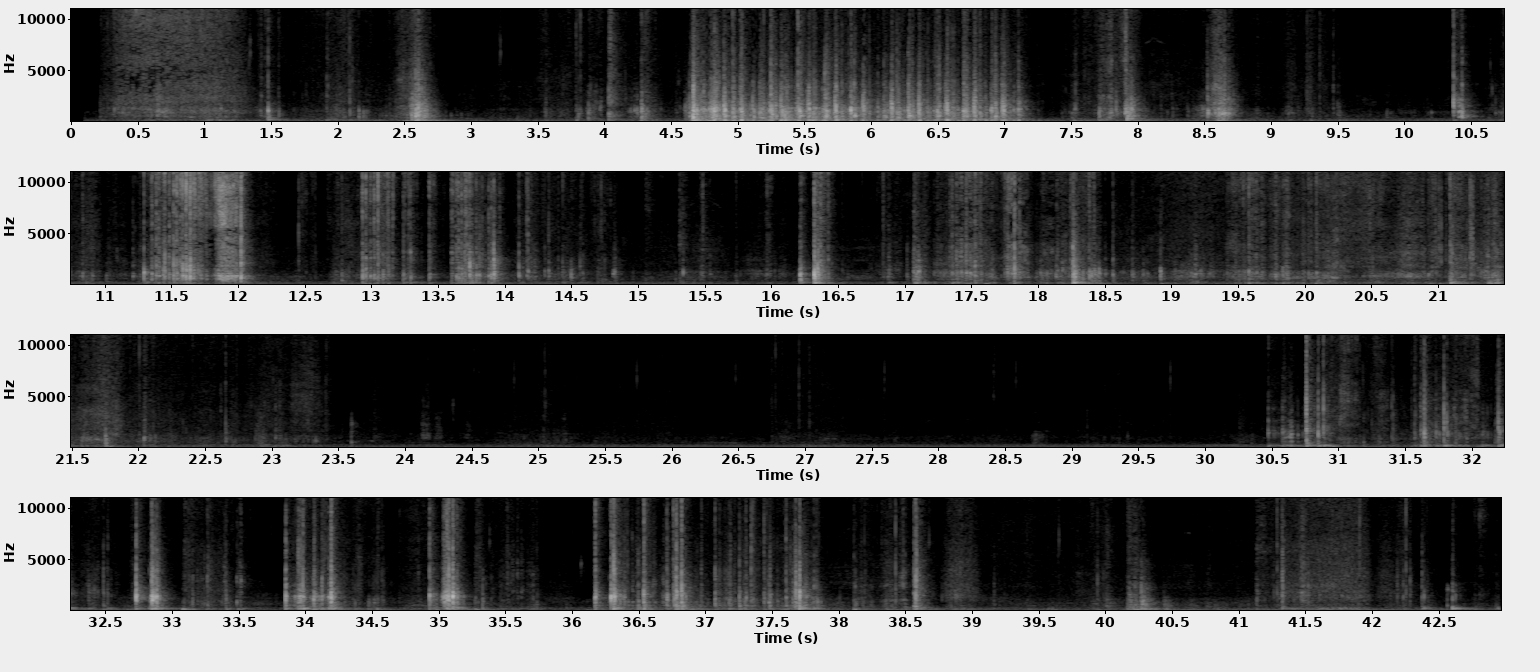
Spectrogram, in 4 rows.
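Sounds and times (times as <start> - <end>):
candy wrappers tearing and crinkling: 11.2 - 14.6.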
